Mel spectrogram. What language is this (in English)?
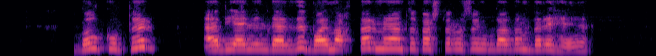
Bashkir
